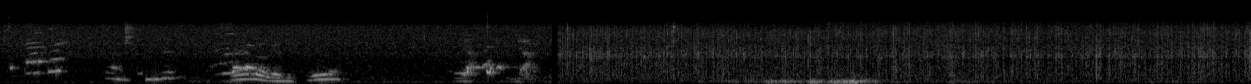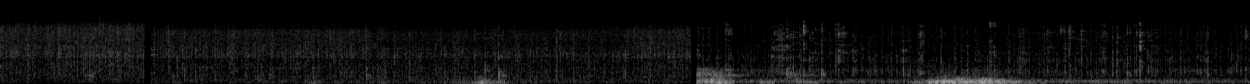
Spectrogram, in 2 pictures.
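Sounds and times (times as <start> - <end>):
heavy rain falling: 0.0 - 3.5, 4.1 - 25.0
low rumbles: 19.5 - 24.9.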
